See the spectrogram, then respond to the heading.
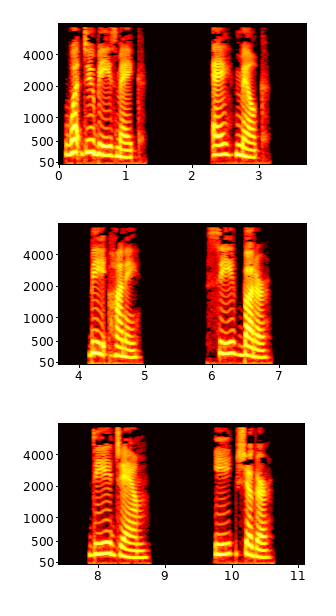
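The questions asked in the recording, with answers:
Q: What do bees make?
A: B: Honey.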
